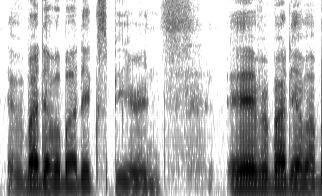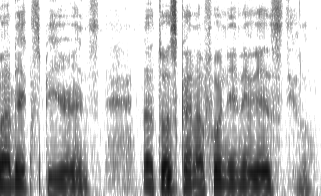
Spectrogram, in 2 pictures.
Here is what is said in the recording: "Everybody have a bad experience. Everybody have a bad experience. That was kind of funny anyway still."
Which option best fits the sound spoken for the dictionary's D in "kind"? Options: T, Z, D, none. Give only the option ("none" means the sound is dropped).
none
